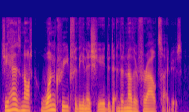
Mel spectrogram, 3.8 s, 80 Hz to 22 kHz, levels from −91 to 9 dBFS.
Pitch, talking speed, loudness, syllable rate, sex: 120 Hz, 190 wpm, -19 LUFS, 5.9 syllables/s, male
